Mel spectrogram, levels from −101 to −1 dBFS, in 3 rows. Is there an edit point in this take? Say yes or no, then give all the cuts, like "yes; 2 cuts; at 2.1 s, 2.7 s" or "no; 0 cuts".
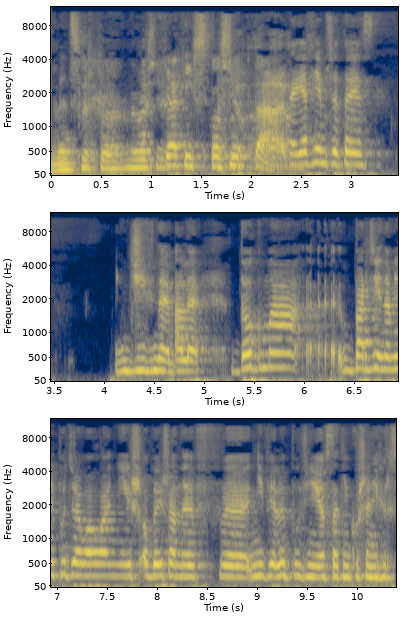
yes; 2 cuts; at 2.4 s, 4.7 s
